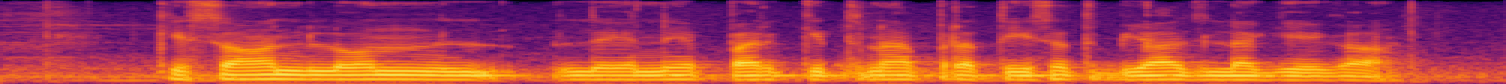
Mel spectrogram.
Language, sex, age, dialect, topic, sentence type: Magahi, male, 18-24, Western, agriculture, question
